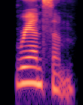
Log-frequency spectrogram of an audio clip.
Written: ransom

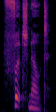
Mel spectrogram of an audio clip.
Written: footnote

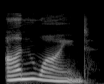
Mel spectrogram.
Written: unwind

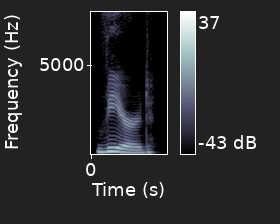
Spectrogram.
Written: veered

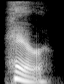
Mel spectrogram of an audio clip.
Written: hare

